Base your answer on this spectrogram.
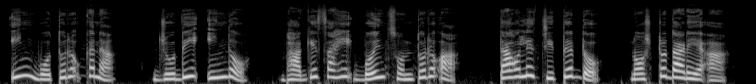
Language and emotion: Santali, fearful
